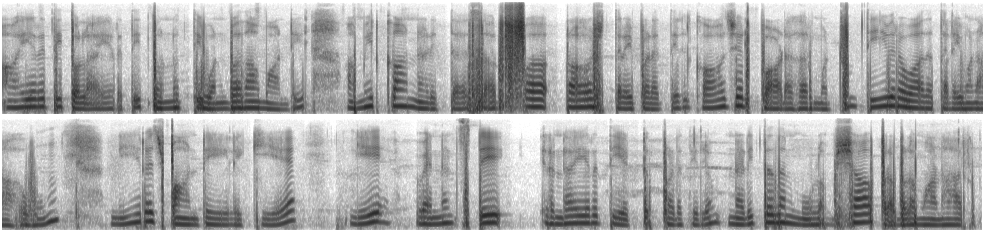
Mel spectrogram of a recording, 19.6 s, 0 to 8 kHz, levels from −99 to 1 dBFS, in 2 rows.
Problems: background sounds at intervals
